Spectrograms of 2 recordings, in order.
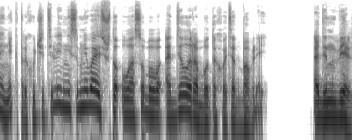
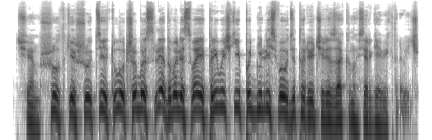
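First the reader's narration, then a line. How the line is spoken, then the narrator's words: Grumbling. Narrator (Russian): ворчал Палыч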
